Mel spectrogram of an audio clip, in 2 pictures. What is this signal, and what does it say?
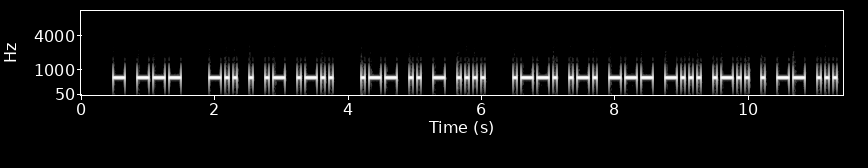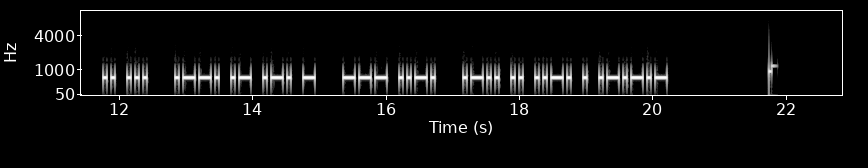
Morse code, heard as a keyed tone, about 21 wpm, 700 Hz. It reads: TO DEAL WITH PROBLEMS IS PART OF LIFE.
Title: Sentences with 3-Word Phrases - 20wpm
